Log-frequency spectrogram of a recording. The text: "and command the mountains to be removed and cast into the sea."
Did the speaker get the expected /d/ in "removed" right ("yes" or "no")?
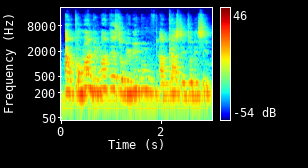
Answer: yes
